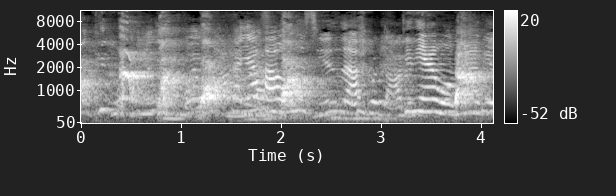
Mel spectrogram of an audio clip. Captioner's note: Mandarin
